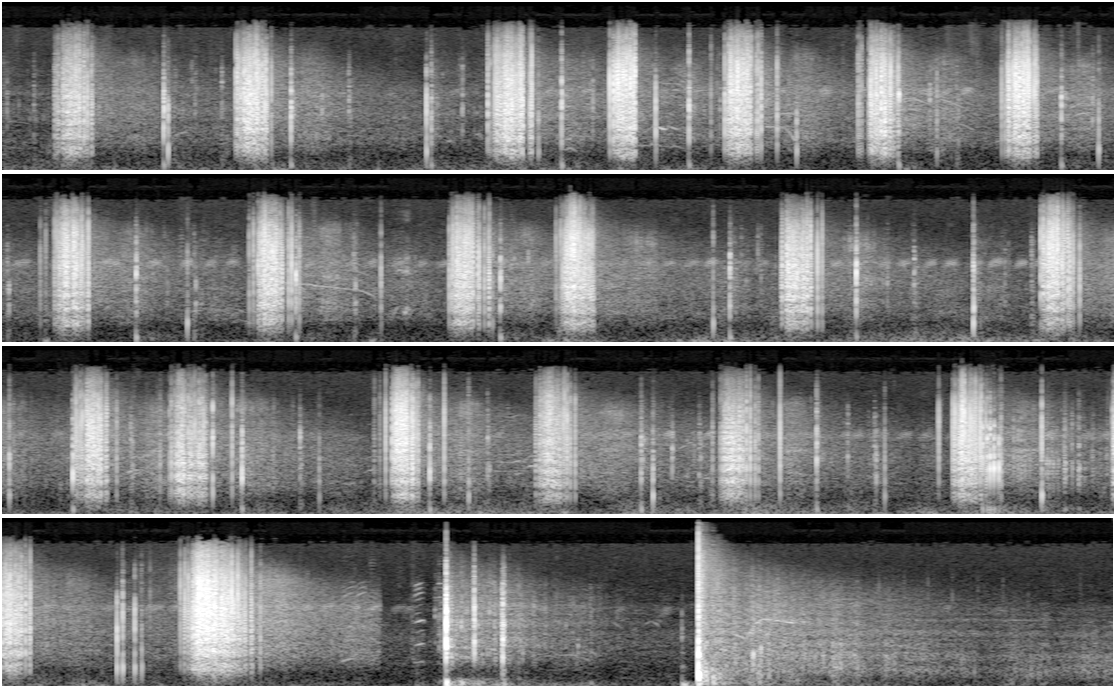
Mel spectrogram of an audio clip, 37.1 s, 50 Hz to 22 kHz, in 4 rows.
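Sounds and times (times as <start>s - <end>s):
fireworks bursting: 33.6s - 37.0s.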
